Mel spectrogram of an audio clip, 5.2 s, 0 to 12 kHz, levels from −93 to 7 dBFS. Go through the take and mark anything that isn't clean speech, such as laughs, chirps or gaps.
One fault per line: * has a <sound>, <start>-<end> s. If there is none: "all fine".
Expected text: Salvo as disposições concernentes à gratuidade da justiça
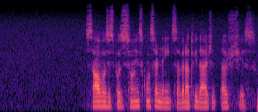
all fine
